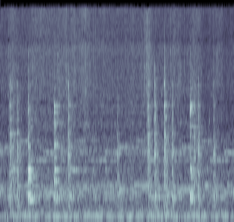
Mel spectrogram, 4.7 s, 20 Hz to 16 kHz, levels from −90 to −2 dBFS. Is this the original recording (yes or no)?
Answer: yes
